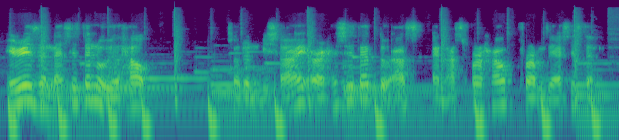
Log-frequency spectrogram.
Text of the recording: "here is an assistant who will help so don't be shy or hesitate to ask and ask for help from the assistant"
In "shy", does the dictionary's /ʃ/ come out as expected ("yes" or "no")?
no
